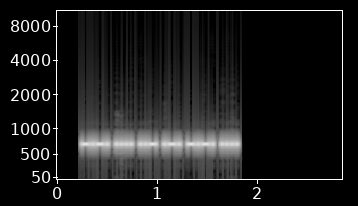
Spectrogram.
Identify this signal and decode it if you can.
Morse code, heard as a keyed tone, about 53 wpm, 700 Hz. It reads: CHURCH
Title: Six Letter Words - 50wpm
